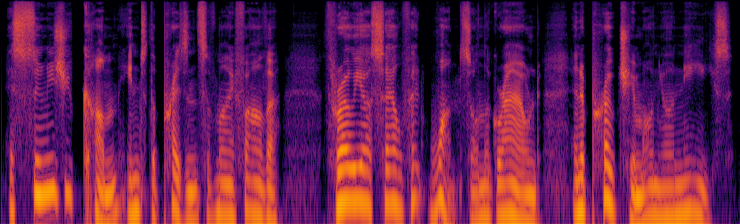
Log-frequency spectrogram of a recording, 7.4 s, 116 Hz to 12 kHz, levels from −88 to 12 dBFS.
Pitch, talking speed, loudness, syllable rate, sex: 140 Hz, 195 wpm, -20 LUFS, 4.6 syllables/s, male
